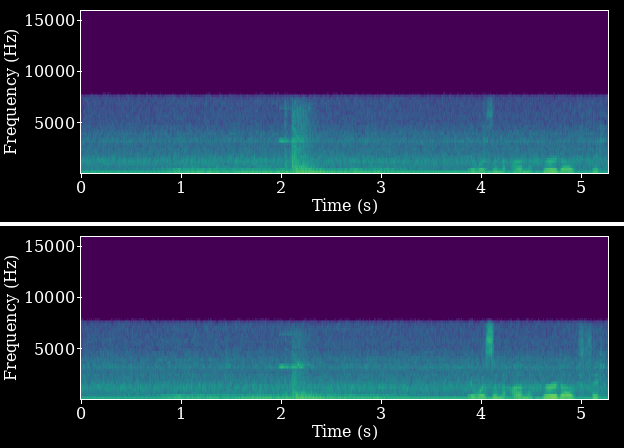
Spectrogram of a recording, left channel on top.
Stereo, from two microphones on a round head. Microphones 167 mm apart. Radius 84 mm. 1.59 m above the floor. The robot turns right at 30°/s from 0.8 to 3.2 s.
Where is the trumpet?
I don't hear a trumpet.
